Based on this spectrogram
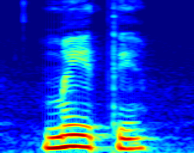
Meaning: to wash (body parts, cutlery and other objects but not clothes: see пра́ти)
- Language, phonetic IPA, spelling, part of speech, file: Ukrainian, [ˈmɪte], мити, verb, Uk-мити.ogg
